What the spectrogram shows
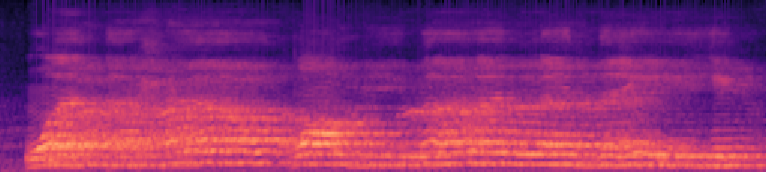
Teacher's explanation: ta di sini sifatnya istilah syiddah ya. Jadi tebal, terus tekanan pada makhrajnya juga kuat. Jadi jangan diucapkan dengan lemah atau diiringi dengan nafas.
